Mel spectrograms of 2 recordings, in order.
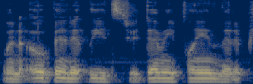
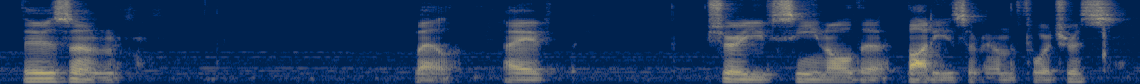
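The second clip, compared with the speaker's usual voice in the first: low, voiced undertone; 4 semitones lower than usual. Narrator voicing Dom speaking to Colleen: low voice, not a whisper. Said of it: "says in kind of a, a a low voice, but not a whisper".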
